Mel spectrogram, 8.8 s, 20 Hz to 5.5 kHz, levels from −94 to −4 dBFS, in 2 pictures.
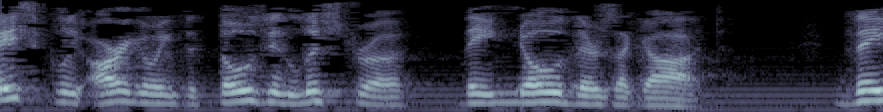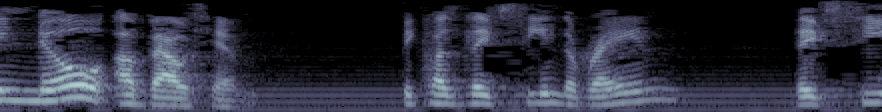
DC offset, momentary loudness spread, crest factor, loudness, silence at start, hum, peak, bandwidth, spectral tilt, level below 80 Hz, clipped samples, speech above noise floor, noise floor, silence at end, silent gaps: under 0.1%; 13 LU; 20 dB; -36 LUFS; 0 s; 60 Hz at -65 dBFS; -16 dBFS; 5.4 kHz; -4 dB/octave; -68 dBFS; under 0.1%; 27 dB; -63 dBFS; 0 s; none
